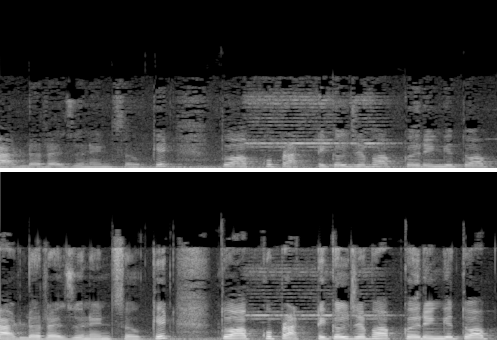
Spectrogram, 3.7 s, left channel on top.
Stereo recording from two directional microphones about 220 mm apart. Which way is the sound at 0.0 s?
50° right (ahead or behind).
